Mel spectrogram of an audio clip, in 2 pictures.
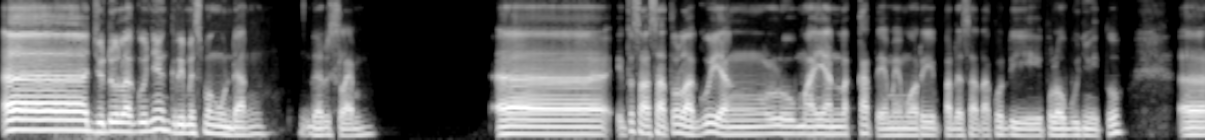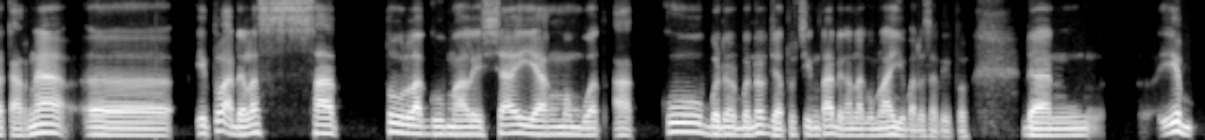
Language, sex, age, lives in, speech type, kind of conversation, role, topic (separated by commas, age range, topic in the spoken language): Indonesian, male, 40-44, Indonesia, conversation, podcast, guest, Apakah pindah kota atau negara mengubah selera musikmu?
